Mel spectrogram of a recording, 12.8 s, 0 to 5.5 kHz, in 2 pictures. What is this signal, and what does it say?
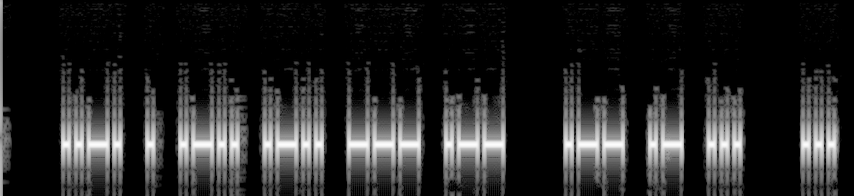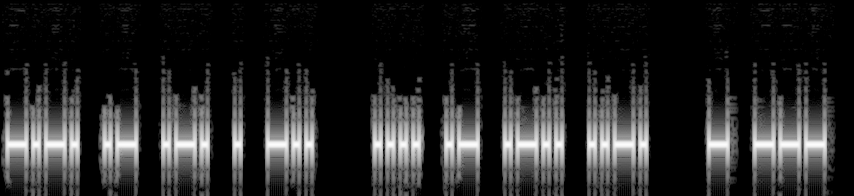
Morse code, heard as a keyed tone, about 25 wpm, spaced as for 22 wpm, 700 Hz. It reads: FELLOW WAS SCARED HALF TO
